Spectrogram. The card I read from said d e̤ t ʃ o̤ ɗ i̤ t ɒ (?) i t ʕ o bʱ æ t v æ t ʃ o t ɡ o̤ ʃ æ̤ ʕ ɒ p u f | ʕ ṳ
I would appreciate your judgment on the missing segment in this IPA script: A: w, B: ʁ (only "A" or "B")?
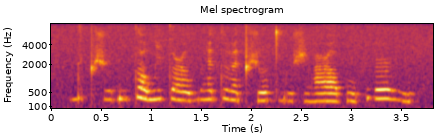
A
